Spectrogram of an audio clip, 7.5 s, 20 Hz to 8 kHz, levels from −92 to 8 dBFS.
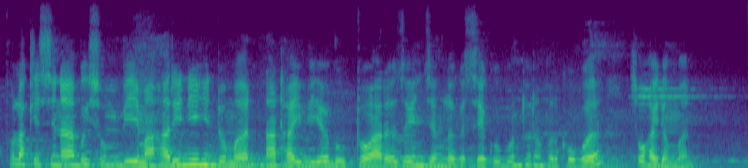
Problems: none marked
